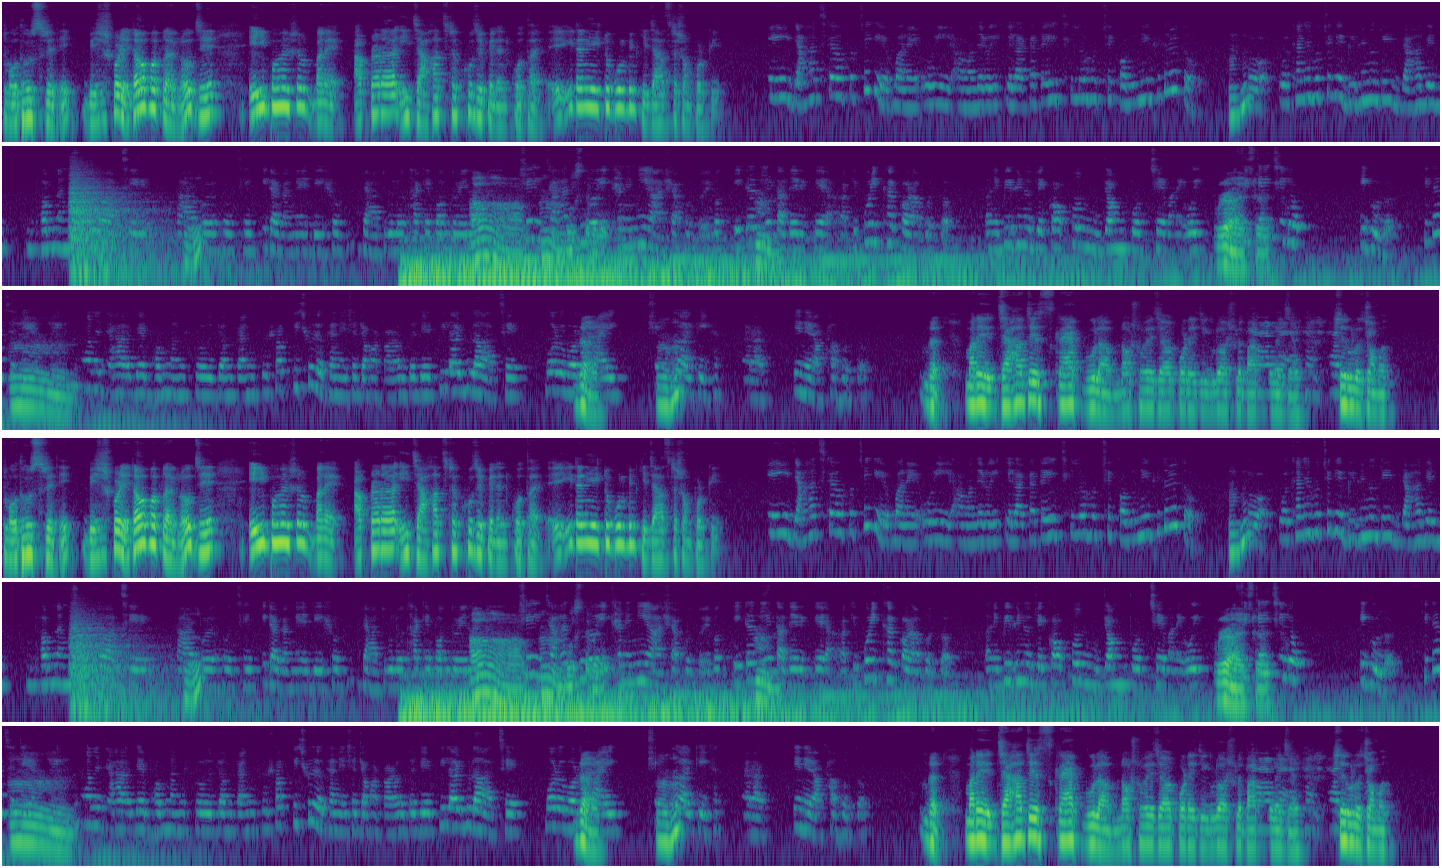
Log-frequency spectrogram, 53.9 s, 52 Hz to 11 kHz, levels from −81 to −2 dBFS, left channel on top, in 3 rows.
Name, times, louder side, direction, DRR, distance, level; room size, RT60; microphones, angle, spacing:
voice 1, 0.0-8.9 15.3-15.6 20.2-20.5 23.8-25.5 27.4-27.7 33.1-33.8 36.0-36.9 43.1-43.4 44.1-44.4 47.4-52.2 52.6-53.2, right 3 dB, 25° right, 3 dB, 0.3 m, -26 dB
voice 2, 9.6-15.0 15.6-19.8 20.1-24.1 24.4-29.8 30.3-33.0 33.3-34.2 34.9-35.4 35.7-42.5 42.7-43.6 44.0-44.8 45.2-45.5 45.8-46.8 51.5-53.2, right 2 dB, 50° right, 4 dB, 0.9 m, -41 dB
sound 1, 18.8-22.1, left 1 dB, 50° left, 0.9 m, -36 dB
sound 2, 22.9-37.8, equal, 10° left, 0.9 m, -33 dB
4.8 x 2.3 x 2.5 m, 0.32 s
head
